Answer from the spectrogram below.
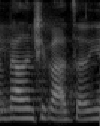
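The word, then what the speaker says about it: Balanchivadze: and who this little Georgi Balinshevats, is that how you say it? – Yeah, Balinshevadze, yeah.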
